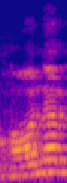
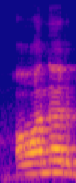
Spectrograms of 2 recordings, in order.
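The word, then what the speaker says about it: honour: पढ़ते ऑनेस्ट पढ़ते हैं इसको हनर नहीं पढ़ते हम ऑनर पढ़ते हैं इसी तरह इसको हम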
